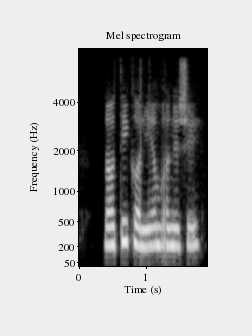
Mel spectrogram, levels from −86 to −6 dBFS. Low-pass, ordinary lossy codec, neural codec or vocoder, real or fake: 7.2 kHz; MP3, 48 kbps; codec, 24 kHz, 0.9 kbps, WavTokenizer, medium speech release version 1; fake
